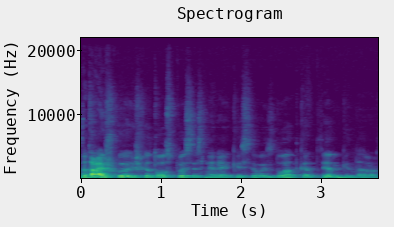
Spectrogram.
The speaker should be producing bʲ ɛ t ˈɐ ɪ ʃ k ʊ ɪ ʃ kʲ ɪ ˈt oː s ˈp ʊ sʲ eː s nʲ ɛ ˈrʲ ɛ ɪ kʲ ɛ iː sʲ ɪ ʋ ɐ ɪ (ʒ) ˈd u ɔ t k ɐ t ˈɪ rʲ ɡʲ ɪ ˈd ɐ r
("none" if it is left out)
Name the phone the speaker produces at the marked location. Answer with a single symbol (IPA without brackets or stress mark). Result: z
